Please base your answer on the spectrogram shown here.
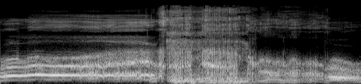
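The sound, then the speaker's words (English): A voice imitates a generic monster growl, an inhaled, snarly and growly rasp that is held for about three and a half seconds, with a rougher, harsher patch midway. “Like that would probably be my monster. That's my go-to, just kind of that inhaley, growly, snarly thing.”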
